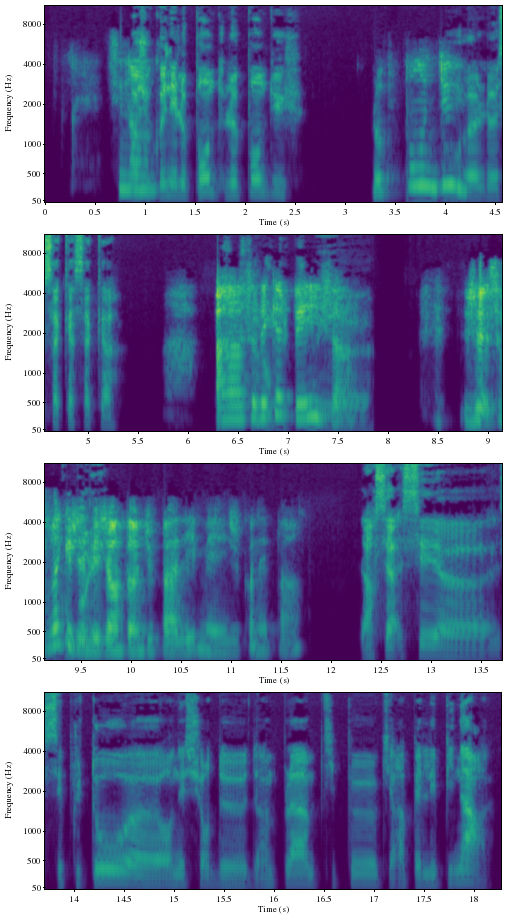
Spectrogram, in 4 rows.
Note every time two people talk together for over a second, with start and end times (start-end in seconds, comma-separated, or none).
6.3-7.7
